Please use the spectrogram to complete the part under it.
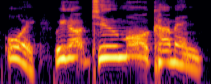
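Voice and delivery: slow, high calling voice of a deckhand; passenger calling out. Acted. Passenger aboard the airship alerting the crew, slow high call. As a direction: call the news back over your shoulder. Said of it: "One of the passengers aboard the Talos heard him".

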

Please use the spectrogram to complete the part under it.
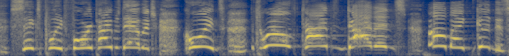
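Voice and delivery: high, slow stunned reading; amazed squeal. Real, not acted. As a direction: marvel at every number, way up high.

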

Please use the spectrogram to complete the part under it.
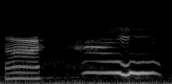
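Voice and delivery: put-on very high, soft baby squeak; teeny tiny baby voice. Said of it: "Teeny tiny baby voice".

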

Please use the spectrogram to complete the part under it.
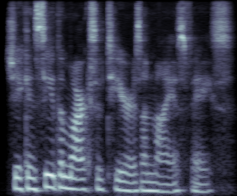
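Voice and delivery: ordinary delivery, nothing marked

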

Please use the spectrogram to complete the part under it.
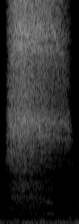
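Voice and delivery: long unvoiced shh; shushing sound. Shown as a demonstration. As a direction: hush them with a soft shh. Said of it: "faz o som do silêncio".

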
